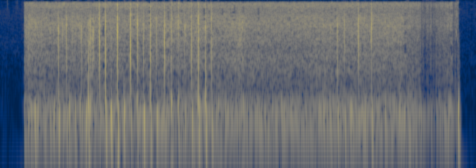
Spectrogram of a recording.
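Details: Brown long-eared bat echolocation calls from a bat detector played back, a quiet species whose calls are likened to blowing bubbles through a straw into liquid; rapid dry clicking pulses, about four per second, over a steady hiss and low rumble.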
